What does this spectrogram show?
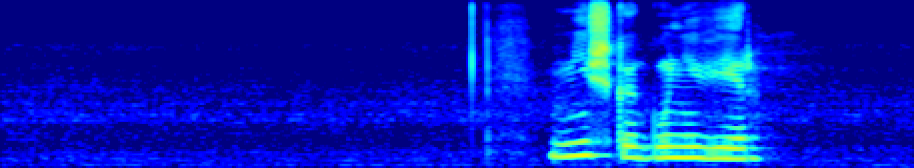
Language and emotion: Russian, sad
